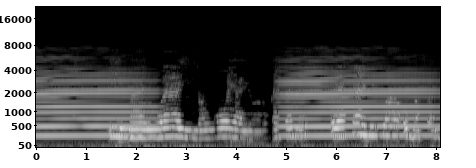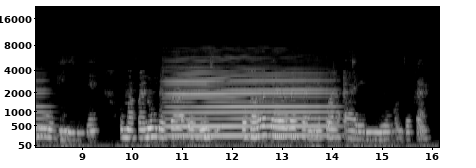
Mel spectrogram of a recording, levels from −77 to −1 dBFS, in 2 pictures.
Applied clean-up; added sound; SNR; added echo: none; Bowed string instrument; 1 dB; reverberation time 0.2 s.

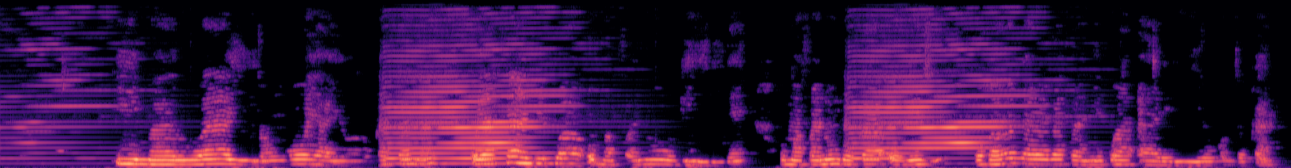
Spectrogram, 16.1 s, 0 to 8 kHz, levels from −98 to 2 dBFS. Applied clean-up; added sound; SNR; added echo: classical method WPE with log-MMSE.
